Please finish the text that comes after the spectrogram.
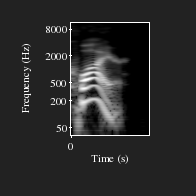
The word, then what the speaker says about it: choir: This word looks like it should rhyme with fire, but it actually sounds like choir.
